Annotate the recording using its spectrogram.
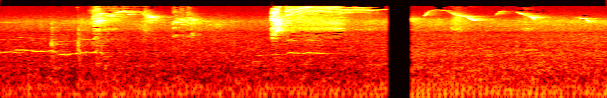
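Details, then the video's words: Teenage monkey crying to its tired mother, insisting on milk: two loud, sharp squealing bursts, then a run of high, thin, arched squeals repeated in quick succession over a steady low background rumble. "Poor mom momkey is so sad that her teenager monkey still crying to insist for milk"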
